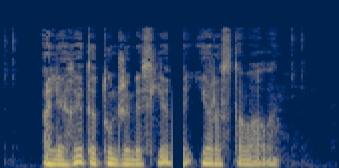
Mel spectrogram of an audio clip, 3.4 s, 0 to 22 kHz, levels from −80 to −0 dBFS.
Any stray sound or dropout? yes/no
yes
